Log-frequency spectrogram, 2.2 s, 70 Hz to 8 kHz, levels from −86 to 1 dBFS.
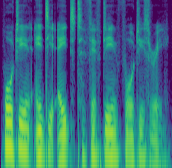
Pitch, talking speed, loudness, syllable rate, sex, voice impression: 90 Hz, 195 wpm, -18 LUFS, 5.5 syllables/s, male, masculine, adult-like, fluent, slightly cool, sincere, calm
